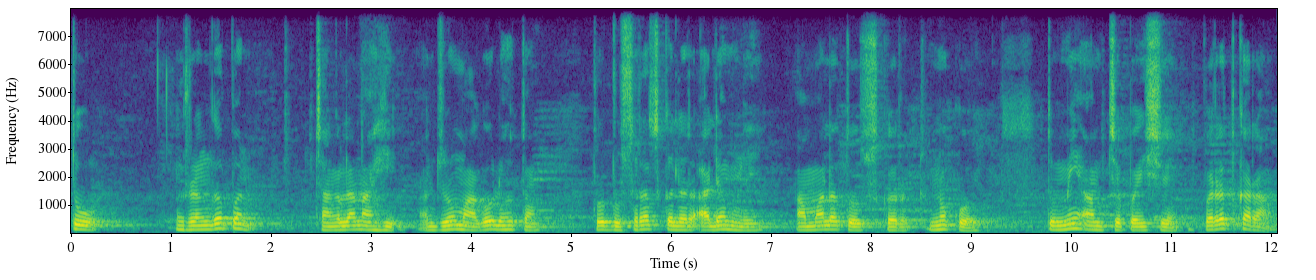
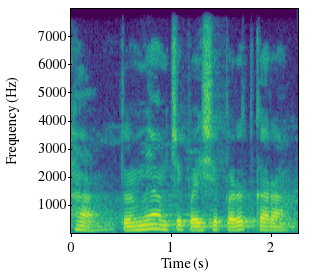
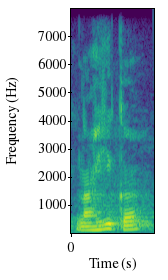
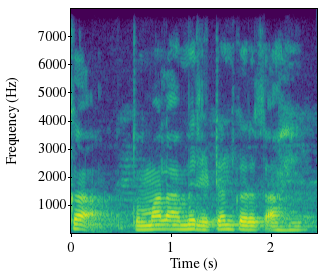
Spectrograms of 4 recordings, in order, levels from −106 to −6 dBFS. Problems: continuous background conversations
